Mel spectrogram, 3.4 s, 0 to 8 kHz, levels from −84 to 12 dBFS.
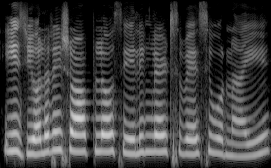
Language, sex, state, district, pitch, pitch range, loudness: Telugu, female, Telangana, Hyderabad, 290 Hz, 260-300 Hz, -16 LUFS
